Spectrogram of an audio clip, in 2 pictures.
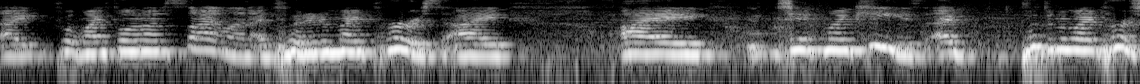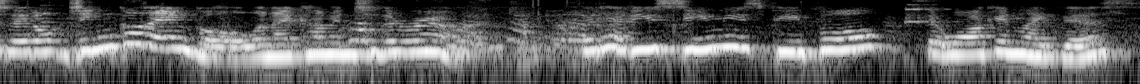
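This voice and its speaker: A woman at a high pitch with lively intonation and a moderate pace, crowd noise in the background. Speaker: stand-up comedian. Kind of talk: stand-up comedy routine.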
